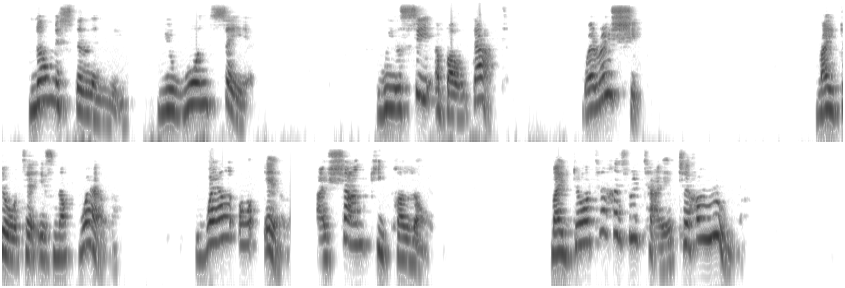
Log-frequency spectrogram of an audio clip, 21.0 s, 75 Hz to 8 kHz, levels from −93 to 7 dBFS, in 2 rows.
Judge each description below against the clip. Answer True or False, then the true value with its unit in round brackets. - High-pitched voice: True (245 Hz)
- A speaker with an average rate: False (95 wpm)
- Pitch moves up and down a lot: True (8.0 semitones)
